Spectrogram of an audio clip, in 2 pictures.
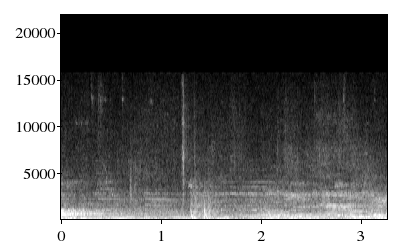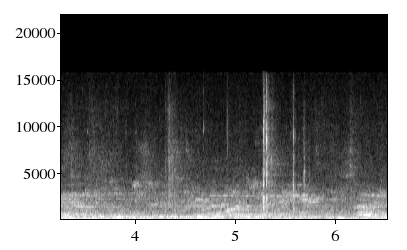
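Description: Background music playing through a large, echoing indoor arena, with voices talking low underneath and a couple of brief knocks.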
